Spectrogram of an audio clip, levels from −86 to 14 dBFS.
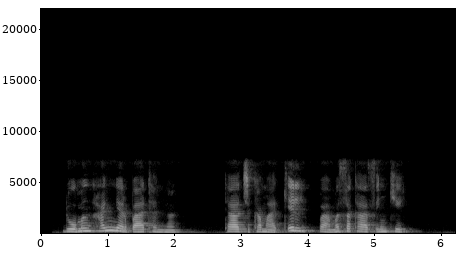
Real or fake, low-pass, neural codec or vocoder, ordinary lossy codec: real; 7.2 kHz; none; none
